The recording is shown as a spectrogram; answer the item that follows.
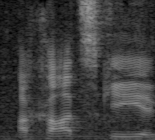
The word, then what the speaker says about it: Akatsuki: We got an Akatsuki, apparently is what I've been told. Is the proper pronunciation.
